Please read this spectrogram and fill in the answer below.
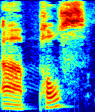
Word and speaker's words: Polce: And it's Nick, I think it's pronounced Polce. It's P-O-L-C-E.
